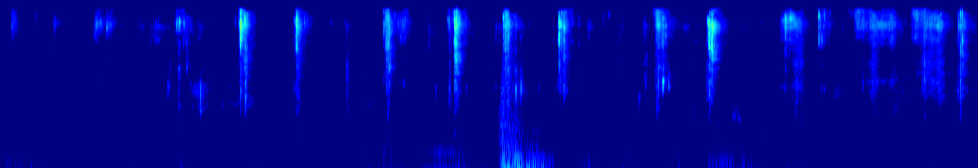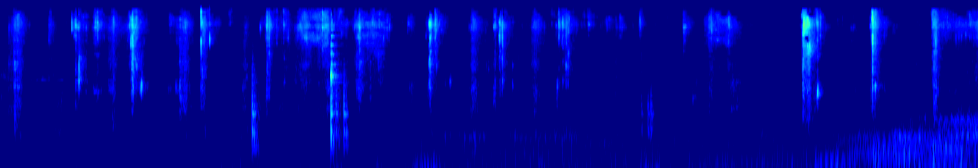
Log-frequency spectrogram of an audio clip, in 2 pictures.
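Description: Close-mic chewing and biting on a curried chicken leg eaten by hand: many small, irregular wet clicks and crunches, with one louder thump about five seconds in.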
